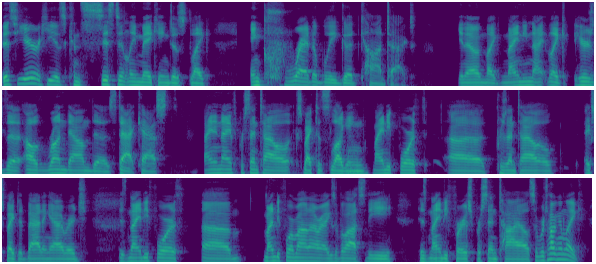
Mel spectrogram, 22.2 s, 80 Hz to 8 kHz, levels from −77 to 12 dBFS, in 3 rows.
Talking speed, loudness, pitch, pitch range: 135 wpm, -25 LUFS, 110 Hz, 105-125 Hz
